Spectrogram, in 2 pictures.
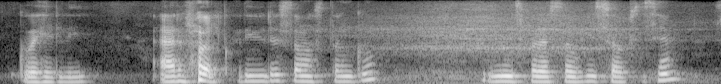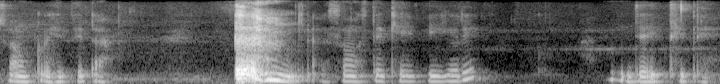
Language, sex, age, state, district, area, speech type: Odia, female, 45-60, Odisha, Balangir, urban, spontaneous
